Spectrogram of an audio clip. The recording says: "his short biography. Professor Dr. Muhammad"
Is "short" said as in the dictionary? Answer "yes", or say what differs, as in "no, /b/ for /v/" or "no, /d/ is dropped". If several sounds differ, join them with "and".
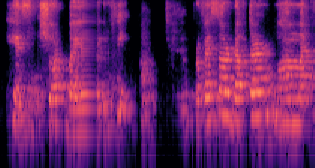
yes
